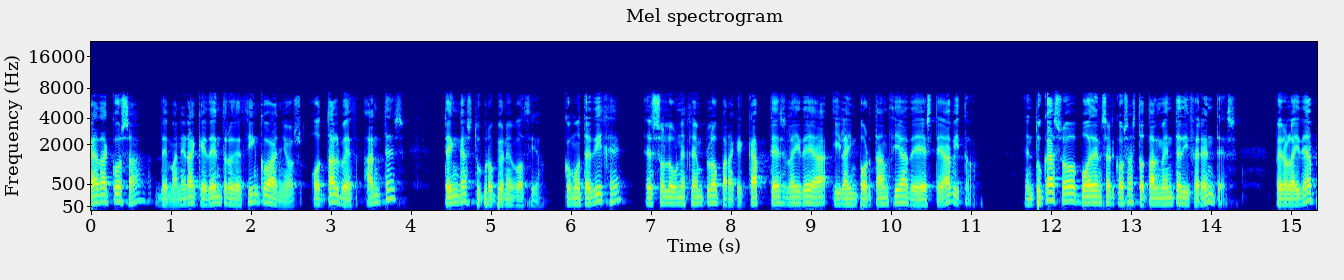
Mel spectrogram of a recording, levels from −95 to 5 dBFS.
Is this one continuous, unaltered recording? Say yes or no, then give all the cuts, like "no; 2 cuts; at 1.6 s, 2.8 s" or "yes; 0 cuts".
yes; 0 cuts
